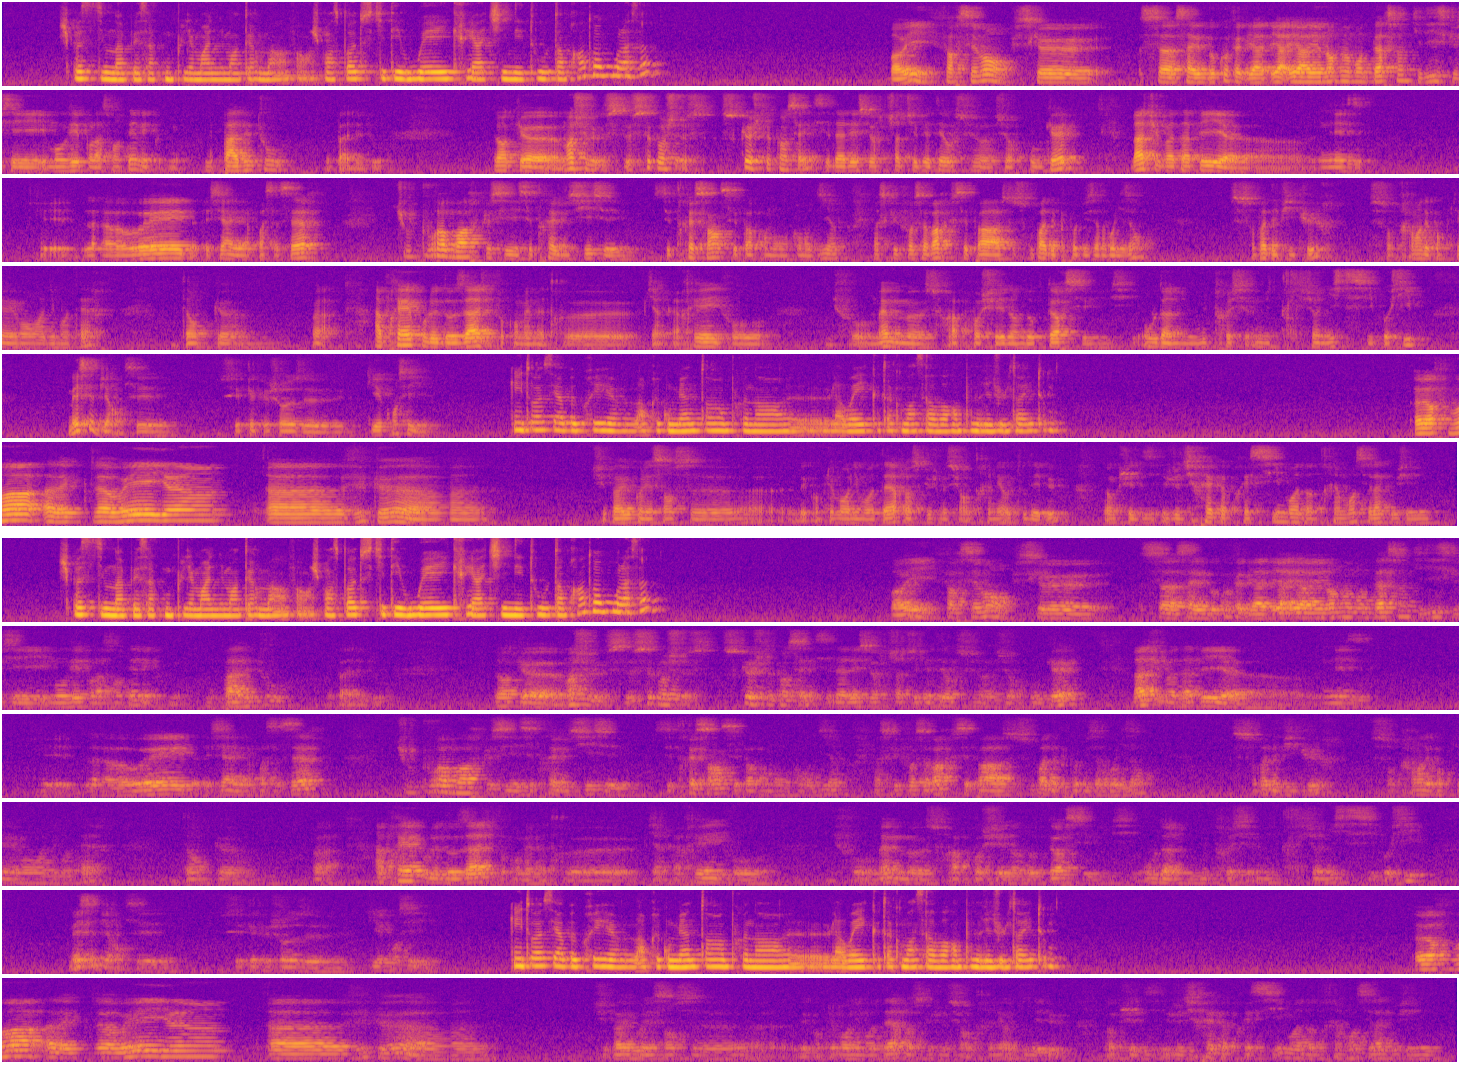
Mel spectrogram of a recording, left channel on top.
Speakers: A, on the right; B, on the left.
A: Je sais pas si on appelle ça complément alimentaire, mais enfin, je pense pas. Tout ce qui était whey, créatine et tout. T'en prends, toi, pour la salle?
B: Bah oui, forcément, puisque ça, ça aide beaucoup. En fait, il y a, il y a- il y a énormément de personnes qui disent que c'est mauvais pour la santé, mais, que- mais pas du tout. Mais Pas du tout. Donc, euh, moi, je, ce, ce que je, ce- ce que je te conseille, c'est d'aller sur ChatGPT ou sur, sur Google. Là, tu vas taper euh, les effets de la whey, de la PCA et à quoi ça sert. Tu pourras voir que c'est c'est très utile, c'est c'est très sain, c'est pas comme on, comme on dit, hein. Parce qu'il faut savoir que c'est pas, ce sont pas des produits anabolisants. Ce sont pas des piqûres, ce sont vraiment des compléments alimentaires. Donc euh, voilà. Après, pour le dosage, il faut quand même être euh, bien carré. Il faut, il faut même euh, se rapprocher d'un docteur si, si- ou d'un nutritionniste si possible. Mais c'est bien, c'est, c'est quelque chose euh, qui est conseillé.
A: Et toi, c'est à peu près euh, après combien de temps en prenant euh, la whey que t'as commencé à avoir un peu de résultats et tout?
B: Alors moi, avec la whey, euh, euh, vu que euh, J'ai pas eu connaissance euh, des compléments alimentaires lorsque je me suis entraîné au tout début. Donc j'ai dit, je dirais qu'après six mois d'entraînement, c'est là que j'ai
